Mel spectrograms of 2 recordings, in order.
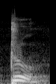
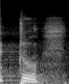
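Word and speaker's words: true: ट्रू। तो यहां पे जो यू का उच्चारण हो रहा है, वह क्या हो रहा है? यू यानी बड़ा ऊ की मात्रा के रूप में हो रहा है।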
